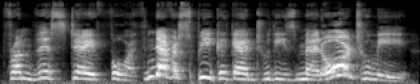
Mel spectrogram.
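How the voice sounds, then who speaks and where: A woman playing an indignant, scornful old blind male prophet with drawn-out, emphatic delivery in an amateur puppet-show tragedy. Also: sits high, lively intonation, a bit bright. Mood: stern.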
